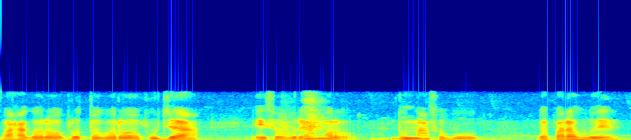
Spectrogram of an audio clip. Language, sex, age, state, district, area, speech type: Odia, female, 45-60, Odisha, Mayurbhanj, rural, spontaneous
